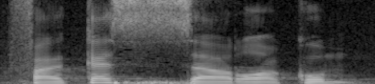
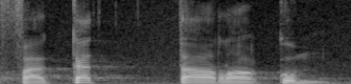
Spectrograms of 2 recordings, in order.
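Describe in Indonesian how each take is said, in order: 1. Konsonan ganda itu bunyi s. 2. Konsonan ganda itu bunyi t. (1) "mengganti atau merubah huruf tsa menjadi sin" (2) "atau ta"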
